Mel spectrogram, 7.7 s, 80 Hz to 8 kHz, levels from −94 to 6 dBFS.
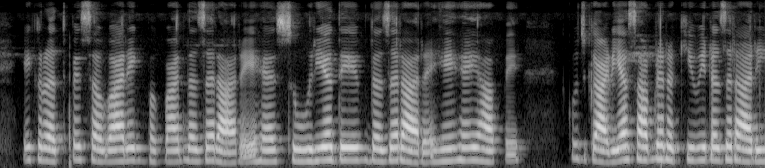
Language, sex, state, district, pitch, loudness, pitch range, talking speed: Hindi, female, West Bengal, Purulia, 210 Hz, -18 LUFS, 200-220 Hz, 210 wpm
